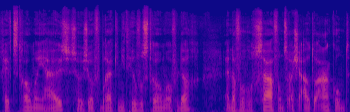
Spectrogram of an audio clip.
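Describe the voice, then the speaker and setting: A man speaks with an unremarkable speaking voice at a fairly low pitch. His intonation stays fairly even. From Amersfoort, Netherlands. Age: 20s. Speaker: podcast host. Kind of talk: casual chat.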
